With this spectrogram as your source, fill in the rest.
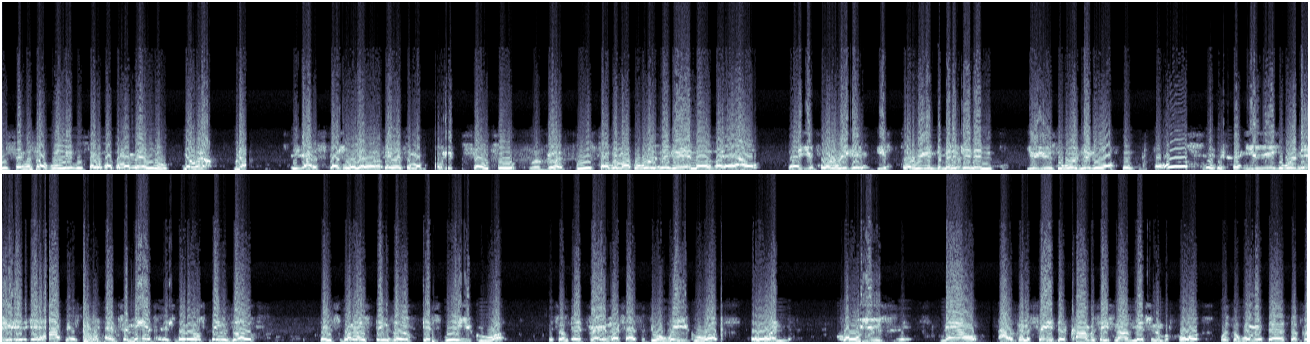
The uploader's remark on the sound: joins me VIA conference call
